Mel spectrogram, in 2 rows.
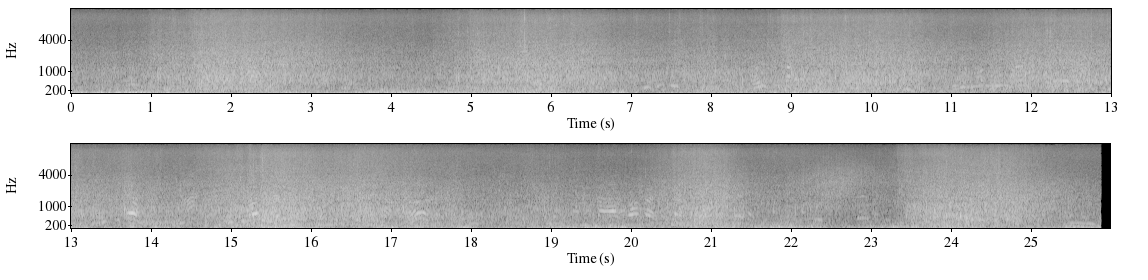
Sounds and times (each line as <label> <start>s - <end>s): Waves 0.0s - 25.9s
